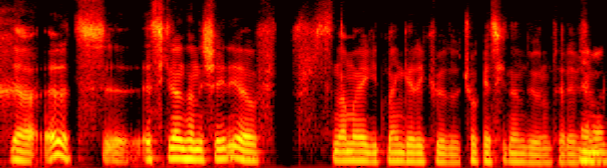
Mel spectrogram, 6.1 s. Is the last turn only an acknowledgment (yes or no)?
yes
